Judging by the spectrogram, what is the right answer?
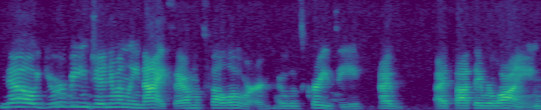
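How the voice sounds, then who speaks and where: Her pitch sits in the medium range, and this woman's voice swings very widely up and down. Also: moderate pace. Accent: American. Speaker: interview show host. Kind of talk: casual interview chat.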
